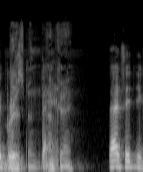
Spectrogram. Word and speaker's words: Brisbane: were actually having experiences yeah did I say Brisbane wrong I've got an Australian in the chatroom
